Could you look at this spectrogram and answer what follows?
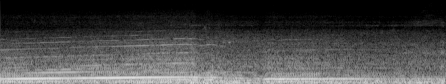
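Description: A 2024 Lotus Emira with a six-speed manual revs hard, a loud steady engine tone climbing in pitch for about two seconds, dipping briefly at a shift, then holding a strong drone.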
